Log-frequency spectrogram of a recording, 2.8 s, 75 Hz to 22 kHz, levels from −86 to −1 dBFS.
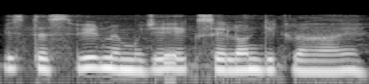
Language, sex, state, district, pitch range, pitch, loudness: Hindi, female, Arunachal Pradesh, Papum Pare, 190-220 Hz, 200 Hz, -14 LUFS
